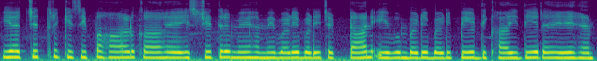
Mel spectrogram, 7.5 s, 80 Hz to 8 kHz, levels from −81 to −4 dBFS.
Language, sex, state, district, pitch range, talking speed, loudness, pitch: Hindi, female, Jharkhand, Ranchi, 250-270 Hz, 170 wpm, -14 LUFS, 255 Hz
